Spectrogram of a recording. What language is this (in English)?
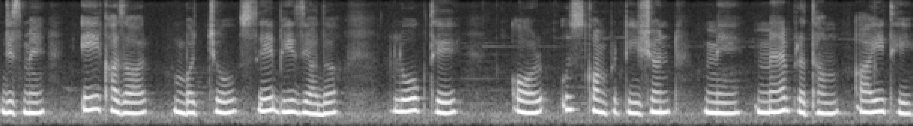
Urdu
